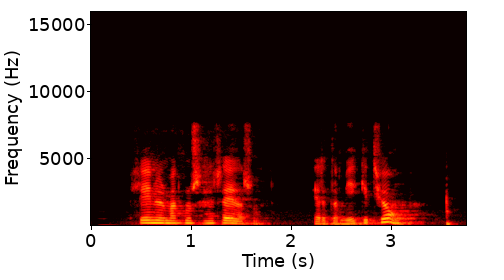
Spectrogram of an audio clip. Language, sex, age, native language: Icelandic, female, 40-49, Icelandic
